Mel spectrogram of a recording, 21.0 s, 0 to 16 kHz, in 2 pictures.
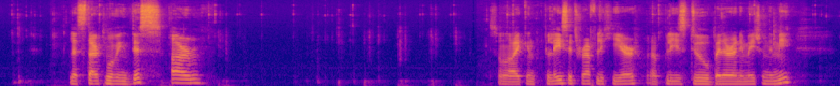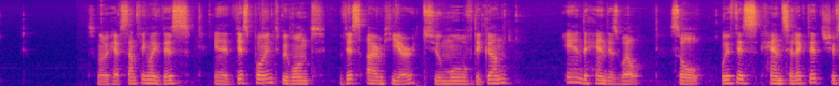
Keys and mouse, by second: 0.2 shift+middle click, 0.4 middle click, 0.5-2.9 typing, 1.8 click, 3.2-3.6 drag, 3.9 middle click, 4.1 middle click, 4.3 shift+right click, 4.5-5.7 typing, 4.7 middle click, 6.9 click, 7.3 g, 8.1 click, 8.9 g, 9.3 click, 9.6 r, 10.3 middle drag, 10.5 middle drag, 10.8-11.7 drag, 11.9 middle click, 12.2 middle click, 13.1 click, 13.8 shift+middle drag, 14.4 middle click, 14.7 click, 15.6 g, 16.7 middle click, 18.7 ctrl+z, 19.4 middle click.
